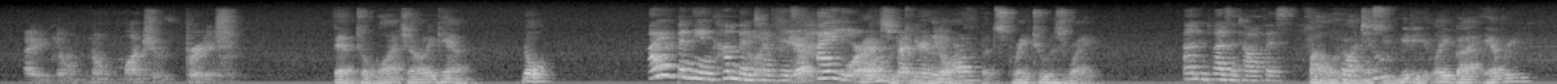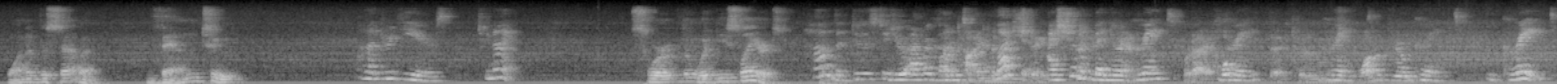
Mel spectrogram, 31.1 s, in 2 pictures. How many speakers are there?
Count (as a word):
three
